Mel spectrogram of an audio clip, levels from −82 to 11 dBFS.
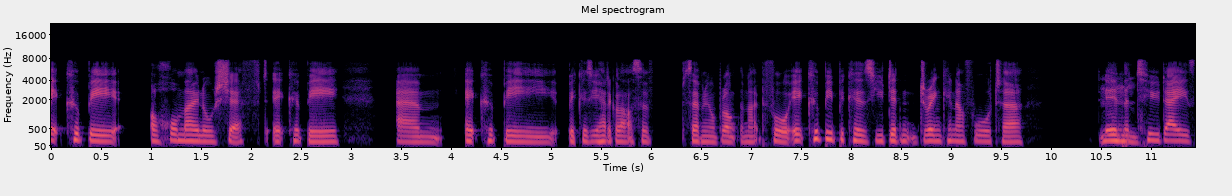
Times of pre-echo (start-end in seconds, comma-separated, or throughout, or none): none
